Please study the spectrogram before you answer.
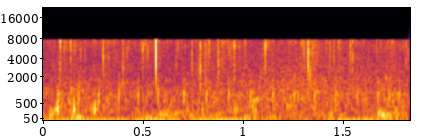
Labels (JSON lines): {"label": "biophony, rattle", "recorder": "SoundTrap 500"}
